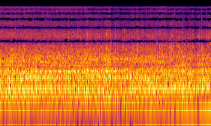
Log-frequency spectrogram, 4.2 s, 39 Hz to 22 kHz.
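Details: Kawasaki KZ750 LTD, stock, idling: fast puffing tick riding on the four-cylinder exhaust beat from a small exhaust leak at the headers; otherwise starts and runs well; repair not yet done.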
